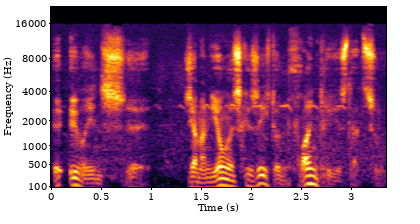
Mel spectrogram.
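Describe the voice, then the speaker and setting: A man's voice: low-pitched, sing-song, brisk, a little mellow, slightly rough, heavily acted. An actor playing a jovial, sly middle-aged one-legged ship's cook with folksy, wheedling seaman's patter in a radio play. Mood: chummy, teasing. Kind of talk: 1970s German radio play acting.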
